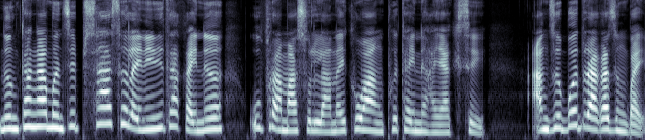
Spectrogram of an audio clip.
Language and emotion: Bodo, angry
